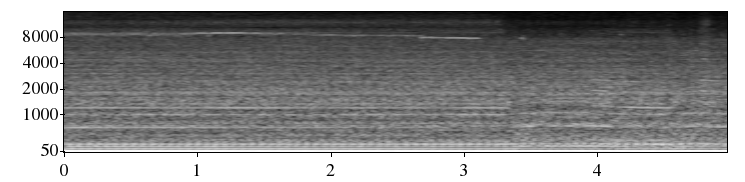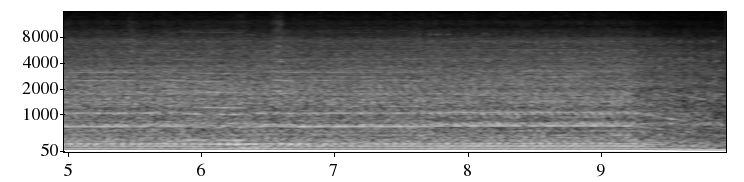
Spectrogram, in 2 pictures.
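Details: Warmed-up 2002 Kubota MX5000 DT tractor, about 960 hours, after a new hydraulic filter cured a squealing pump and dead, jerking hydraulics: diesel holds a steady, deep drone at raised revs with no pump squeal or whine; hydraulics normal.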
